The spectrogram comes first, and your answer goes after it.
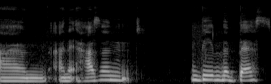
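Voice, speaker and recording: Speaking with a London accent, a woman uses a fairly low pitch and ordinary pitch variation. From London, England. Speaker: holistic therapist. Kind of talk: interview.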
